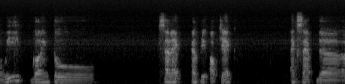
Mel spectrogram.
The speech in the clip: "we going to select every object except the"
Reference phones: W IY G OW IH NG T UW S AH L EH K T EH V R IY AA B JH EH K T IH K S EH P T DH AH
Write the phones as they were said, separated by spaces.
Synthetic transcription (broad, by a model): W IY G OW IH NG T UW S AH L EH K T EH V R IY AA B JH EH K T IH K S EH P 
